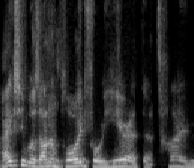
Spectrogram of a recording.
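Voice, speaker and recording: Somewhat breathy, a fairly high-pitched man talks at a fairly quick pace. His intonation is fairly even. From Sweden. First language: Swedish. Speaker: recruiter and career coach. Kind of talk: panel discussion. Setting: video call.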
